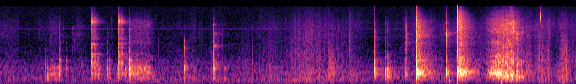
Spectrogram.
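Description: Kitchen handling sounds of a wooden spoon and a plastic food-storage container: scattered light knocks and scrapes as seasoning is spread over stacked perilla leaves. In the second half come a few sharper plastic clicks and a brief rustle.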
